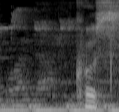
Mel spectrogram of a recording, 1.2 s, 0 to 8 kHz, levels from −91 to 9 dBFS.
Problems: none marked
